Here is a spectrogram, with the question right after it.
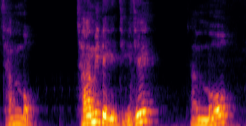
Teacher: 앞말의 받침 비읍이 미음하고 만나서 미음이 된 거야.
